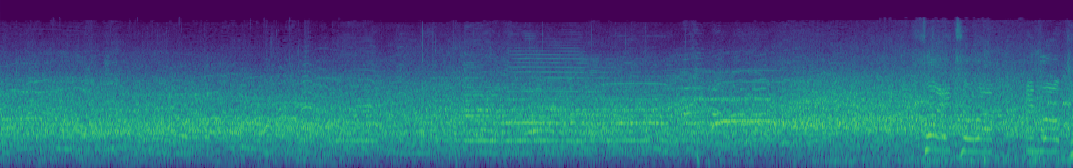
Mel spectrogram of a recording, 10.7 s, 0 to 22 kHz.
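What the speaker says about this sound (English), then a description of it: "Here the crowd thump to their feet." A stadium crowd roars steadily at a Super Rugby Pacific 2023 match between the Fijian Drua and the Crusaders in Lautoka. The cheering forms a dense, continuous wash under a commentator's voice.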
